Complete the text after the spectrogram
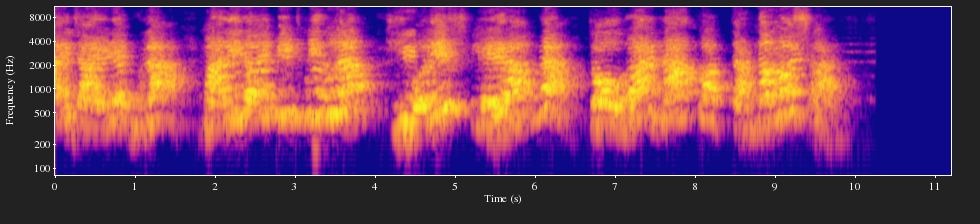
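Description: A choir of young girls sings together in unison, close by.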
